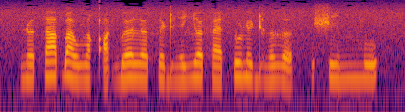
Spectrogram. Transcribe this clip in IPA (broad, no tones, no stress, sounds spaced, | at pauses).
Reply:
ɳ œ θ a ɓ a o̯ v ə qʼ a ɡ͡b œ l œ f e ɖʱ e ʎ œ f æ θ u ɳ i ɖʱ ə ɣ ə | ʃ i mː u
